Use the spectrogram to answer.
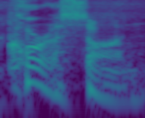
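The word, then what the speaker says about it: Khorasan: Mar by the way I mispronounced the name of that group it's corasan cor uh let's go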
